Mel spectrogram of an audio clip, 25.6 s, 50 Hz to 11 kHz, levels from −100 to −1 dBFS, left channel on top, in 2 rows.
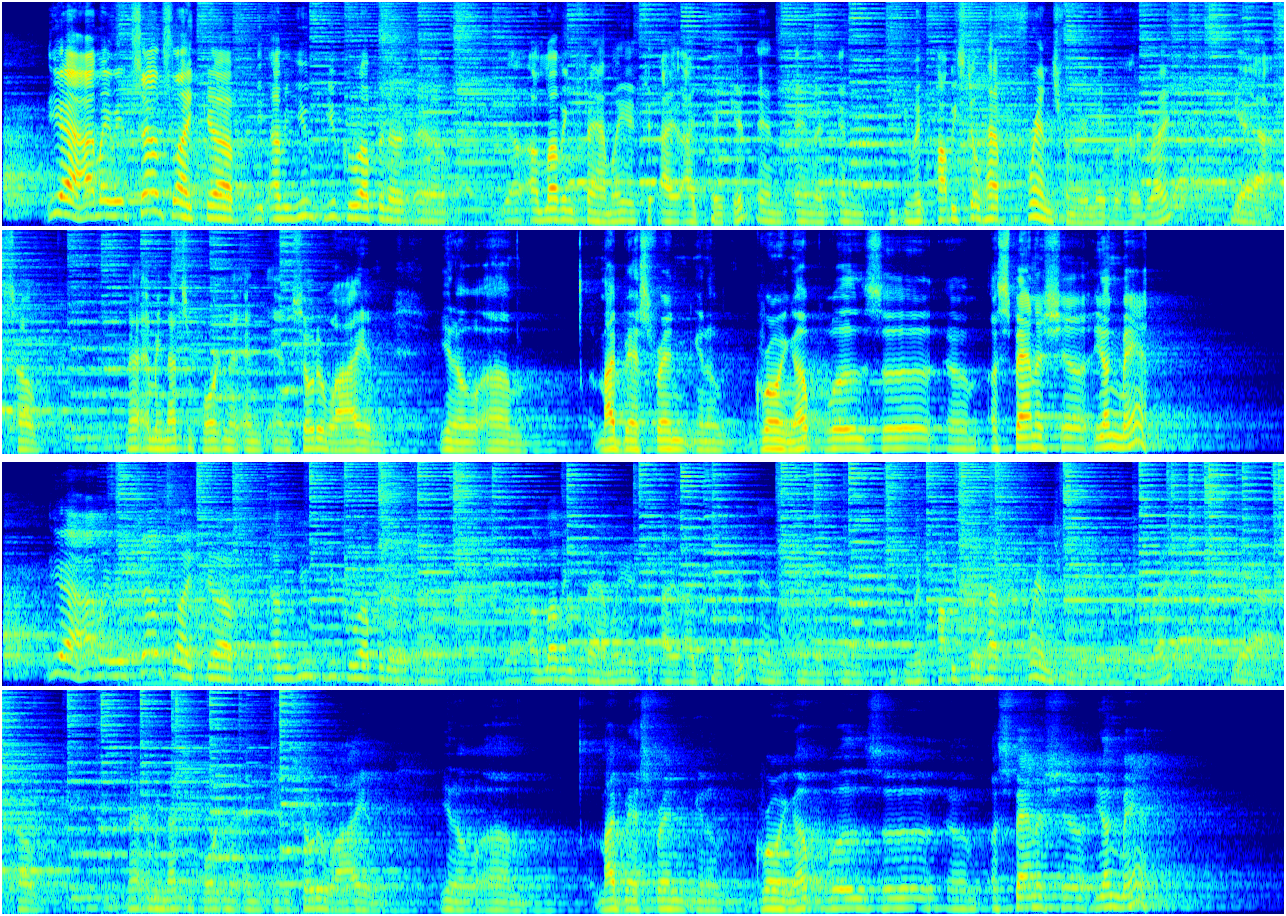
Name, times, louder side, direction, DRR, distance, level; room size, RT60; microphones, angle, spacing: voice 1, 0.4-4.5 4.9-11.7 12.3-13.2 14.1-16.9 17.2-18.1 18.7-24.3, left 6 dB, 85° left, 15 dB, 0.4 m, -38 dB
sound 1, 0.9-15.9, right 1 dB, 40° right, 1.9 m, -45 dB
voice 2, 11.6-14.6, equal, 20° left, -5 dB, 1.2 m, -50 dB
9.9 x 9.5 x 4.4 m, 2.8 s
head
